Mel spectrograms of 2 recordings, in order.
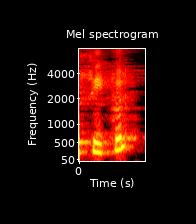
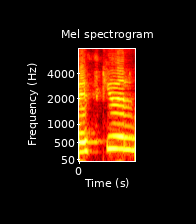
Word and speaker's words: SQL: by IBM, and that time it was called as SQL. S-E-Q-U-E-L, it was called as SQL. Then later IBM changed the name to SQL. Okay, and SQL means Structured Query Language. And still we pronounce it as a SQL itself. It is the same thing. SQL or SQL, it's going to be the same.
